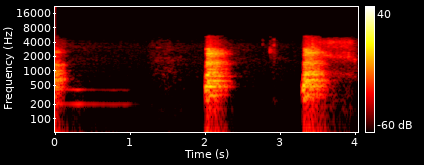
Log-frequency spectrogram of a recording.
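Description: A dog gives two sharp, close barks about a second apart after a brief quiet spell, loud against otherwise silent surroundings.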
